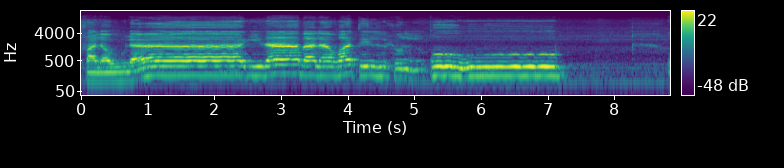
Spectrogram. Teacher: الف مدہ کے بعد حمزہ دوسرے کلمے میں ہے تو یہاں پر مد منفصل ہوگی، 2 سے 3 الف تک کھینچ کر پڑھیں گے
